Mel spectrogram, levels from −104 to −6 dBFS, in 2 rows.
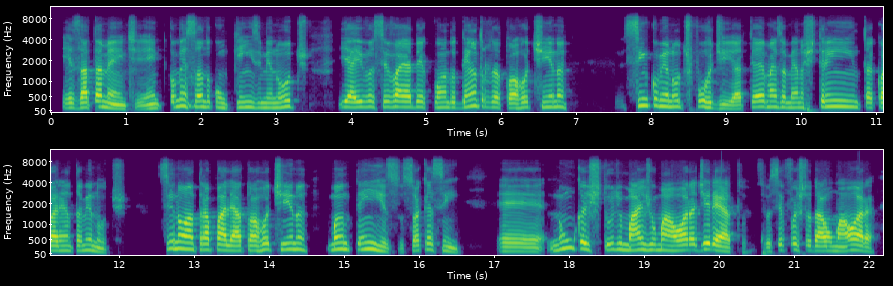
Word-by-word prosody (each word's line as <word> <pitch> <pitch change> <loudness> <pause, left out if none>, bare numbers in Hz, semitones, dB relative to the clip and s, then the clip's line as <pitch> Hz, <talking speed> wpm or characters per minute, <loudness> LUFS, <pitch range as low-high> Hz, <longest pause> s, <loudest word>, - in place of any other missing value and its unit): Exatamente, 150 - +1
em 130 +4 -4
começando 180 -1 -1
com 155 -2 -6
15 165 -1 -7
minutos, 155 +5 -4 0.4
e 180 - 0
aí 170 +1 +4
você 175 0 -6
vai 175 0 +3
adequando 165 -1 -2
dentro 190 +4 -3
da 165 -1 0
tua 145 0 +2
rotina 170 +1 -4 0.8
5 220 +1 -2
minutos 190 -1 -2
por 180 -3 -1
dia, 120 -2 -3
até 175 +10 +1
mais 180 -1 -3
ou 170 - -2
menos 155 -1 -6
30, 185 -3 -2
40 155 0 +1
minutos. 165 - -7 0.4
Se 220 - -7
não 220 -1 +6
atrapalhar 185 -5 +4
a - - -3
tua 155 0 +2
rotina, 190 +2 -2 0.3
mantém 195 -1 +1
isso, 120 -4 -10
só 155 +8 -3
que 190 - -5
assim, 145 - -6 0.5
eh, 135 -2 -3
nunca 215 +6 0
estude 190 +2 -5
mais 175 +1 +4
de 180 - -2
1 175 -3 +3
hora 175 +3 +5
direto, 160 - +4
se - - -25
você 130 +7 -7
for 185 +2 -5
estudar 155 -3 +2
1 145 -1 +2
hora, 160 -8 +5
170 Hz, 140 wpm, -21 LUFS, 155-185 Hz, 0.8 s, não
